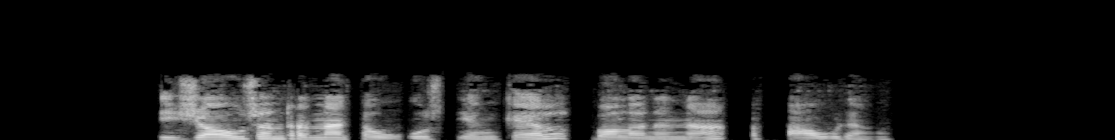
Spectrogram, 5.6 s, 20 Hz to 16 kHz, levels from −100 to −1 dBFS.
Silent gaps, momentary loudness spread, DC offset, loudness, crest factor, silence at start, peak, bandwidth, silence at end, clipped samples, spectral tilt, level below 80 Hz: 2.23-2.27 s, 2.86-2.95 s, 3.66-3.75 s, 3.89-3.93 s; 12 LU; under 0.1%; -22 LUFS; 20 dB; 0.8 s; -4 dBFS; 7.8 kHz; 1.15 s; under 0.1%; -3.5 dB/octave; -70 dBFS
